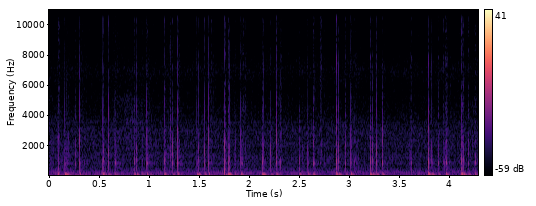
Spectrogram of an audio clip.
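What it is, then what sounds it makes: Cardboard box. Short fingernails and fingertips tap a small, rigid, hollow, matte-black rectangular cardboard box with lighter grey edges, held in both hands in front of the mic. About nineteen quick, dry taps come in uneven bursts, each a low hollow thump with a brief bright click that dies away almost at once. A faint steady low hum sits underneath.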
